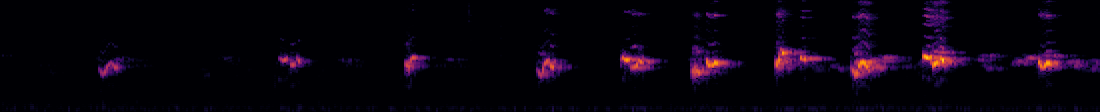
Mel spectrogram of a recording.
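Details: Fast 'ropel' song of a sooty-headed bulbul, aimed at getting other bulbuls to answer: sparse chirps at first, building into a dense, louder run of slurred notes.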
